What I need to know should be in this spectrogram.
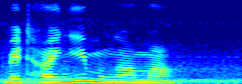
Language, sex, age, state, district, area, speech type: Bodo, female, 30-45, Assam, Kokrajhar, rural, read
